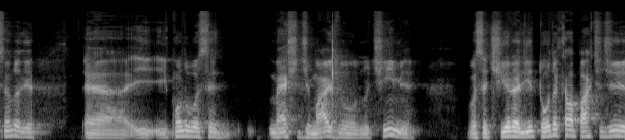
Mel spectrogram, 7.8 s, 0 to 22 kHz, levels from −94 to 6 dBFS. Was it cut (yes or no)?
no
